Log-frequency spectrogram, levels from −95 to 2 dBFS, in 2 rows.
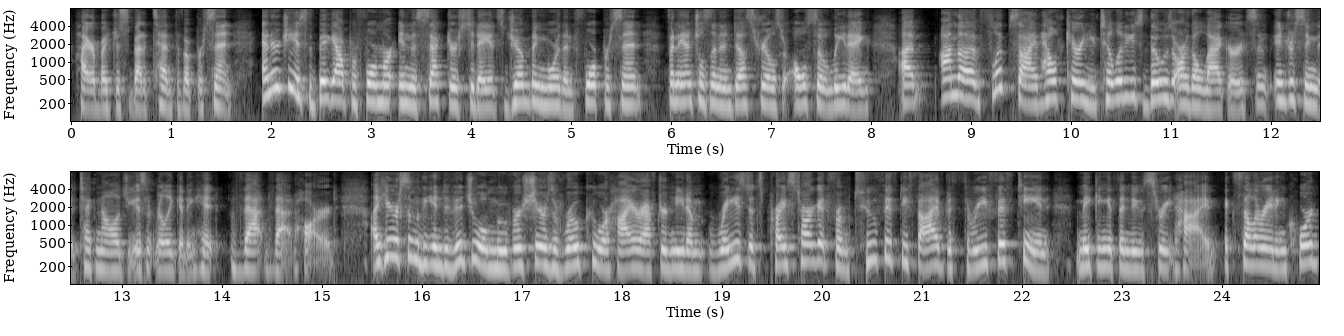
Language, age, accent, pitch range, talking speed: English, 30-49, American, 180-230 Hz, 200 wpm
